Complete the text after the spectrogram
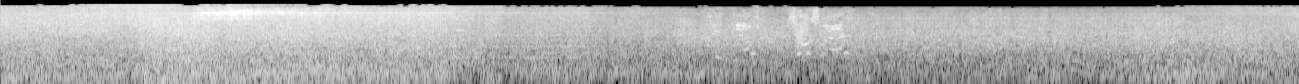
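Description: A rushing torrent of water pours.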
